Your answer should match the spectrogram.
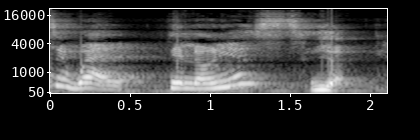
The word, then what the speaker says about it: Thelonious: I'm gonna try to pronounce it well. Thelonious? Yeah. Thelonious, right?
